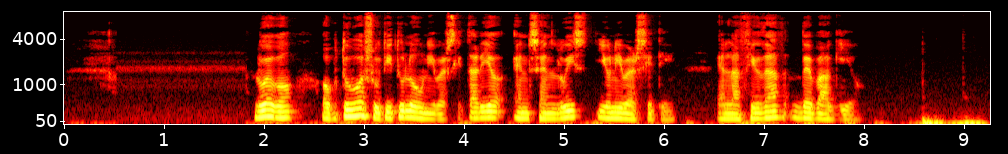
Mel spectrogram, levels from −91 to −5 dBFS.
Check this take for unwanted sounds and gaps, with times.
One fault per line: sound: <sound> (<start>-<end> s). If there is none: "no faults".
no faults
